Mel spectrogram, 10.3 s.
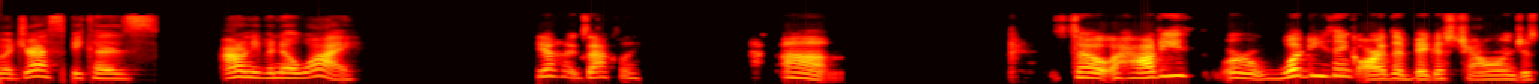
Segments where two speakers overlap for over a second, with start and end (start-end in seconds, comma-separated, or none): none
